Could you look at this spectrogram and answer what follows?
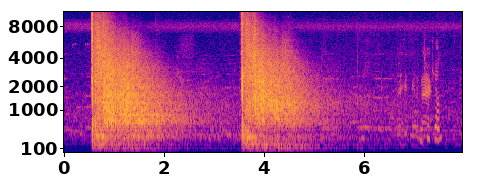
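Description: Two loud black-powder musket volleys at a War of 1812 reenactment, each a sharp blast with a long rolling echo, about three seconds apart, followed by faint clatter and distant voices.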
